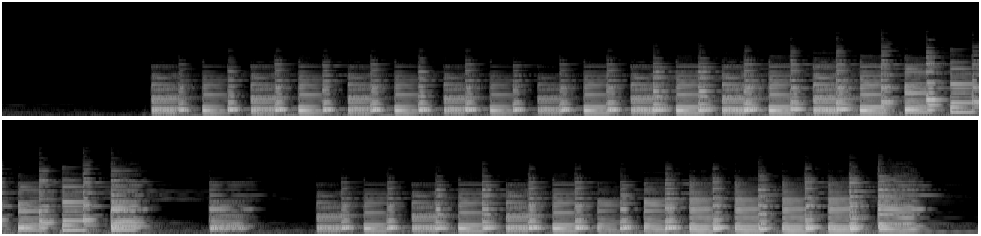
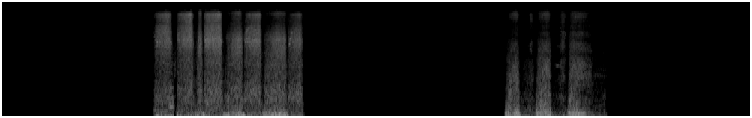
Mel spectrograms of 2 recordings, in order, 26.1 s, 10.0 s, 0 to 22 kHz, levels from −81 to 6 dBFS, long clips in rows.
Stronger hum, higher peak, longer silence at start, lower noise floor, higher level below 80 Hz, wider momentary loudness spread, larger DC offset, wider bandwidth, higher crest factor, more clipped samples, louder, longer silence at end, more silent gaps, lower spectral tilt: neither; first, -6 dBFS vs -24 dBFS; about the same, 2 s vs 2 s; second, -69 dBFS vs under -90 dBFS; about the same, -52 dBFS vs -52 dBFS; second, 7 LU vs 11 LU; neither; second, 4.8 kHz vs 16 kHz; about the same, 18 dB vs 22 dB; neither; first, -25 LUFS vs -39 LUFS; second, 0.45 s vs 1.9 s; second, none vs 4.04-6.68 s; first, -10 dB/octave vs -2.5 dB/octave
